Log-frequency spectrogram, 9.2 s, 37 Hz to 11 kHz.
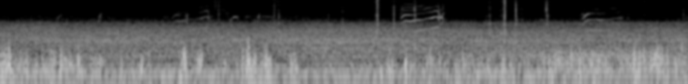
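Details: Black-winged stilt at Leiderdorp, Netherlands, 1 May 2019, gives a few short, nasal, yelping calls in scattered bursts over a steady low rumble of wind or distant traffic.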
